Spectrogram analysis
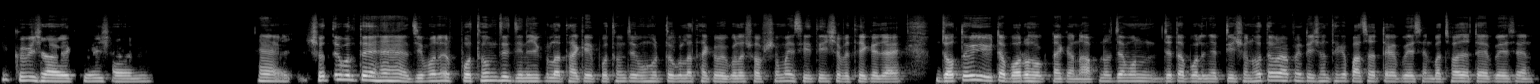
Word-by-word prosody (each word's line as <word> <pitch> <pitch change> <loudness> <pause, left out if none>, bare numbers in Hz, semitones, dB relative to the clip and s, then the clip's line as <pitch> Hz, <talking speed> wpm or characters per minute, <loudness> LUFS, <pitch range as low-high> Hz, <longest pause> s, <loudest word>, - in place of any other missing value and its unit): খুবই 185 -1 +1
স্বাভাবিক 145 -2 +6
খুবই 150 0 -1
স্বাভাবিক। 140 +1 -2 1.1
হ্যাঁ, 160 -1 +2 0.4
সত্যি 190 +3 +1
বলতে 210 0 +4
হ্যাঁ, 170 0 +3
হ্যাঁ। 150 -4 +1
জীবনের 160 +2 +1
১ম 155 +3 +2
যে 180 - +4
জিনিসগুলা 150 0 +1
থাকে, 140 +1 +1
১ম 145 +1 -3
যে 150 - 0
মুহূর্তগুলো 140 0 -1
থাকে 140 0 -3
ওগুলো 135 +1 0
সবসময় 150 +4 -2
স্মৃতি 140 0 -4
হিসেবে 140 -1 -3
থেকে 135 0 +1
যায়। 130 0 +1 0.5
যতই 200 +7 +6
ওইটা 170 0 +3
বড় 140 +1 +5
হোক 140 0 0
না 135 - +2
কেন? 130 -1 -3
আপনার 145 +3 -6
যেমন 150 0 +1 0.3
যেটা 145 +1 +1
বললেন 140 -1 -1
যে 135 - -4
টিউশন 145 0 -3
হতে 160 +2 -1
পারে 180 -1 +4
আপনি 165 0 -4
টিউশন 155 0 -3
থেকে 155 0 -3
৳৫,০০০ 140 0 -1
পেয়েছেন 135 0 -2
বা 135 - 0
৳৬,০০০ 140 -1 0
পেয়েছেন। 135 0 -1
145 Hz, 180 wpm, -21 LUFS, 140-155 Hz, 1.1 s, স্বাভাবিক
